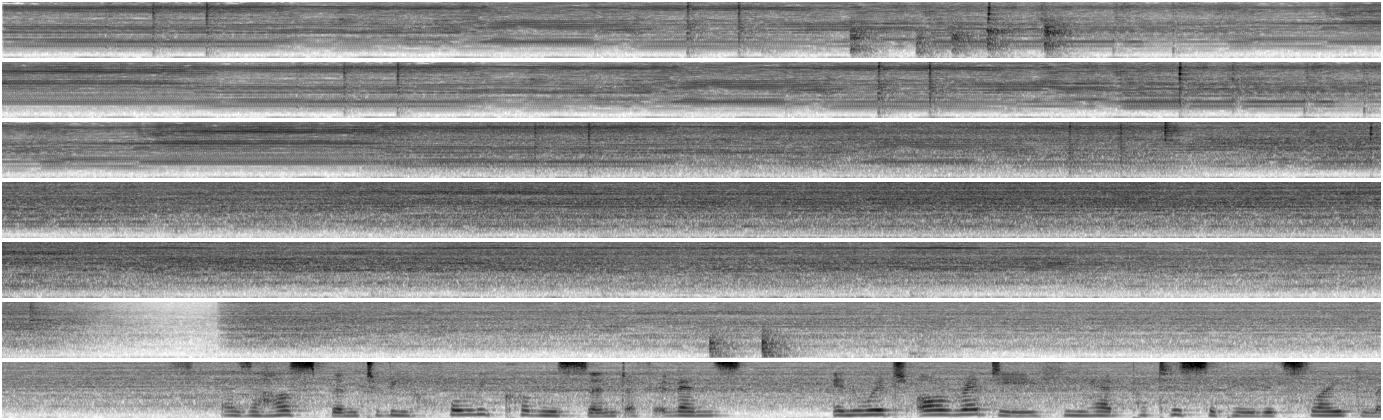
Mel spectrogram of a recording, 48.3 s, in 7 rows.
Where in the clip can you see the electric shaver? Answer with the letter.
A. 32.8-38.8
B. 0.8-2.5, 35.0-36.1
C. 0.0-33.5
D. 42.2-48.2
C.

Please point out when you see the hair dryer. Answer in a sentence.
The hair dryer can be heard from 15.6 to 48.2 s.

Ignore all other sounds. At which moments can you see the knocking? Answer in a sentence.
You can hear the knocking from 3.8 to 5.5 s and from 38.0 to 39.1 s.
